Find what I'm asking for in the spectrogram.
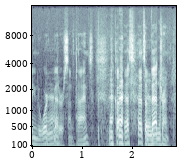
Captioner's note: laughter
